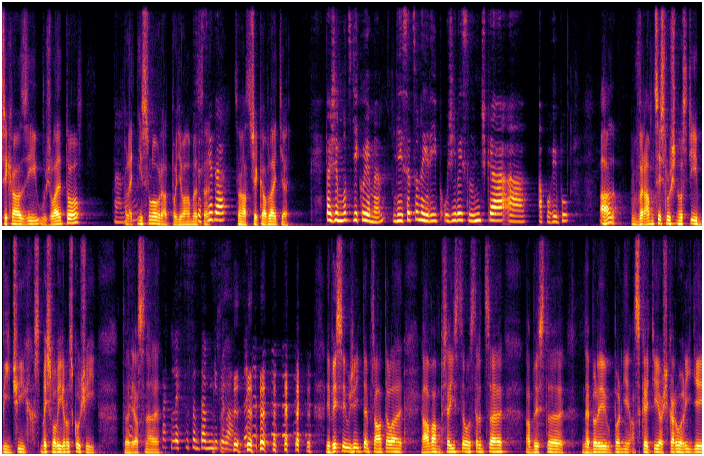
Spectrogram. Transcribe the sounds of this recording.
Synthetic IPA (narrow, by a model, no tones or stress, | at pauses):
r̥ɪxaːziːuʃlɛːt̪o̞ | anlɛt̪ɲiːsmlowɾat̪̚poɟiːvaːmɛɛsɛɲɛt̪akt͡sonaːst͡ʃɛkavlɛːcɛ̰ | t̪aɡʒɛmot͡sɟɛkujɛmɛɲɛjsɛt͡so̞nɛjliːpʔuʒiːvajsluɲit͡ʃkaʔa | ʔapoɦɪbu | ʔa | vɾa̰ːmt͡sɪsluʃnoscɪbiːt͡ʃiːxsmɪsloviːxɾoskoʃiː | t̪ojɛjasnɛːt̪aklɛxt͡sɛsɛmt̪amːiːrɪla | ɪvɪsɪuʒɪt̪ɛpr̝̥aːt̪ɛlɛjaːvaːmpr̝̥ɛjiːs̬t̪t͡sɛlosr̩t͡sɛ | ʔabɪst̪ɛ | nɛbɪlɪuːpl̩ɲɛʔa̰skɛcɪaʃkaɾoɦliːɟɪ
